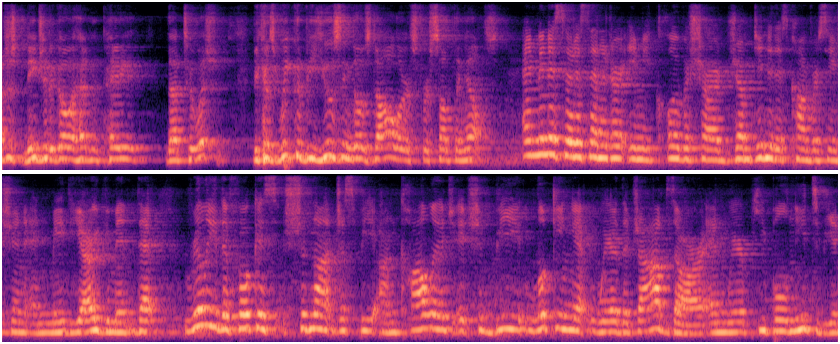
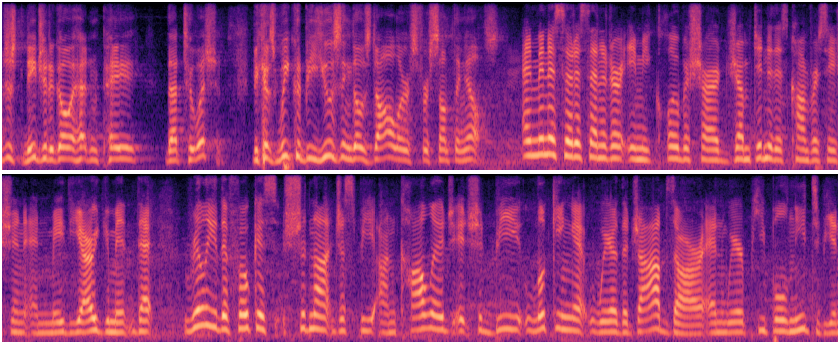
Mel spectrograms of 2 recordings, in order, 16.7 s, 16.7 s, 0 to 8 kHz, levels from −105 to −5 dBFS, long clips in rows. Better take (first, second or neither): second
